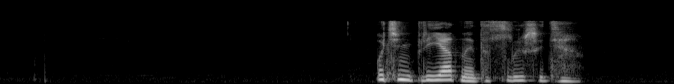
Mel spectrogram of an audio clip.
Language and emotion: Russian, positive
